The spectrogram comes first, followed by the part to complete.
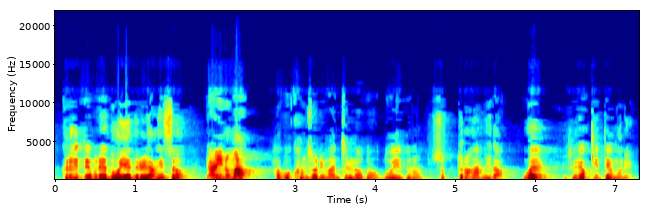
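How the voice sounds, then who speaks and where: A man's voice: high voice, fairly bright tone. A man preaching a Sunday sermon from the pulpit, emphatic, telling stories and asking rhetorical questions. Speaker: pastor. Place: church sanctuary. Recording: long church hall reverb.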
